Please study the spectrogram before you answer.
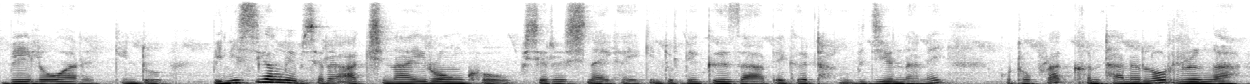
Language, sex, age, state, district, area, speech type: Bodo, female, 30-45, Assam, Chirang, rural, spontaneous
